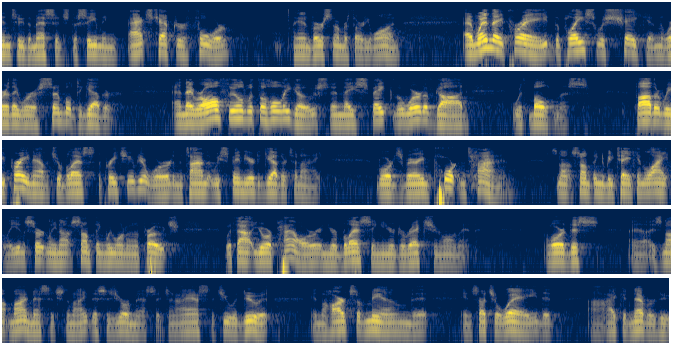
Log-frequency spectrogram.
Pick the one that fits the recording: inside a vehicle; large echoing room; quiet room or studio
large echoing room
